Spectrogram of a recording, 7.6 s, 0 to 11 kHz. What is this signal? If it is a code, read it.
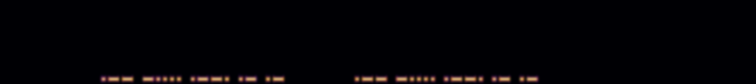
Morse code, heard as a keyed tone, about 36 wpm, 700 Hz. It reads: W6PAA W6PAA
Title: USA Call Signs - 5 Characters - Repeated 2x - 35wpm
